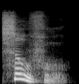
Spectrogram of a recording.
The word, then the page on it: soulful: British English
